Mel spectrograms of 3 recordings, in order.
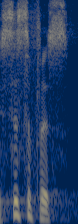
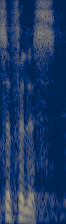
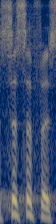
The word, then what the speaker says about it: Sisyphus: a fellow called, listen, pronounce it properly, Sisyphus, not syphilis. Kitsi says the oak sif, but it's near Sisyphus.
